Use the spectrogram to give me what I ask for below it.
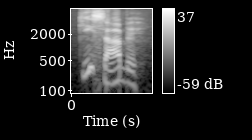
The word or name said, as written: Qui Sabe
